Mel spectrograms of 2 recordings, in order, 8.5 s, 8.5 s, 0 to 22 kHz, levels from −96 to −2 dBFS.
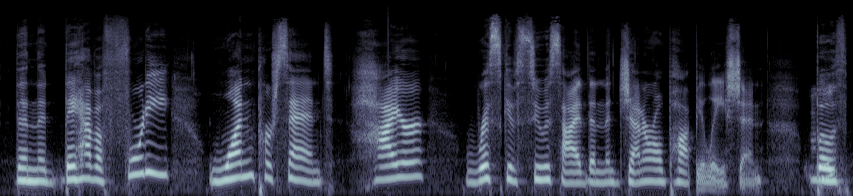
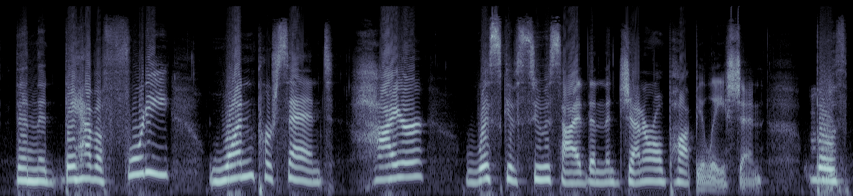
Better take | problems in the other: first | distortion; slight; 6% of the sound clipped

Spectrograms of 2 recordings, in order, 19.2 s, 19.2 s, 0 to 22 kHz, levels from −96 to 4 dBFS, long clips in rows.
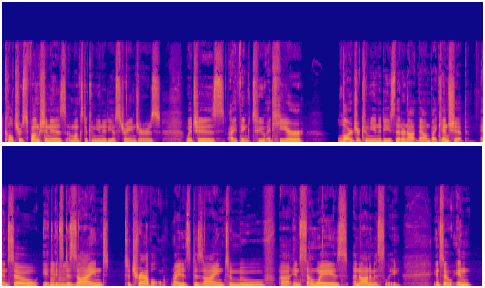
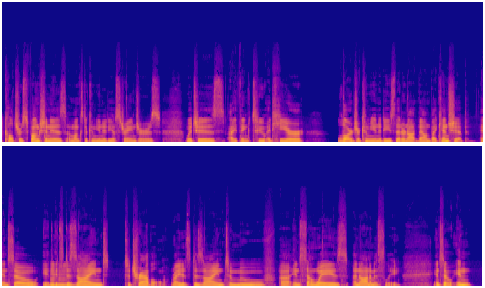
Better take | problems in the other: first | muffled; slightly; fading above 3.5 kHz

